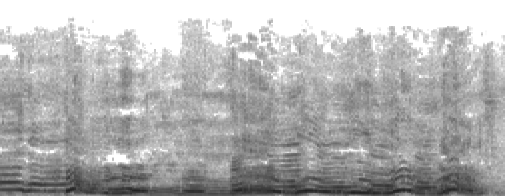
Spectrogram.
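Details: Domestic dog 'talking': a wavering, howl-like voice that slides up and down in pitch, broken into several drawn-out phrases with a short pause midway, loud and clear with no other sounds.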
